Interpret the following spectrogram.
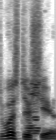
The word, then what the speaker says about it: Worcestershire: neck of the woods say that twice worcestershire it's worcestershire that's how you pronounce it worcestershire and because he's using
